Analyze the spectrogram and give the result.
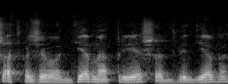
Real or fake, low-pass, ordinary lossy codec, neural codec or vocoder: real; 14.4 kHz; AAC, 48 kbps; none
